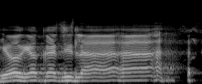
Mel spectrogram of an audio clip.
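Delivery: slow words broken by real laughter; drawn out and laughing while teasing. Real, not acted. Laughing at the boy's face.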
